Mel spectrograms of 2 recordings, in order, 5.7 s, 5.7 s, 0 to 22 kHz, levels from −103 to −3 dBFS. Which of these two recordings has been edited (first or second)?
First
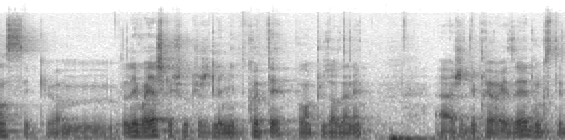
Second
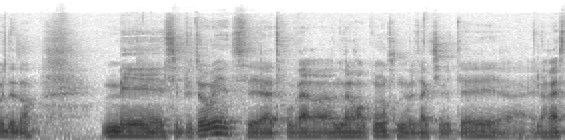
first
